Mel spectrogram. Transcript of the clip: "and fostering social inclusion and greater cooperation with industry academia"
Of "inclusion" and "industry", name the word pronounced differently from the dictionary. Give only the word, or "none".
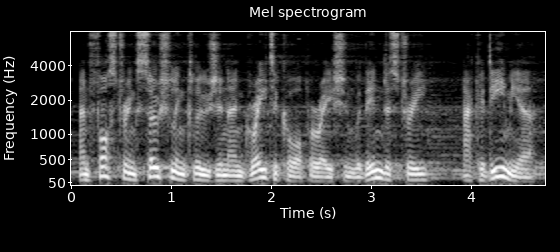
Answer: none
